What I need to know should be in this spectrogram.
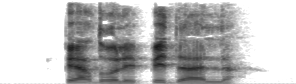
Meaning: to lose it, to lose the plot, to lose one's mind
- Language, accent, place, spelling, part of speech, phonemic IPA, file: French, France, Lyon, perdre les pédales, verb, /pɛʁ.dʁə le pe.dal/, LL-Q150 (fra)-perdre les pédales.wav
